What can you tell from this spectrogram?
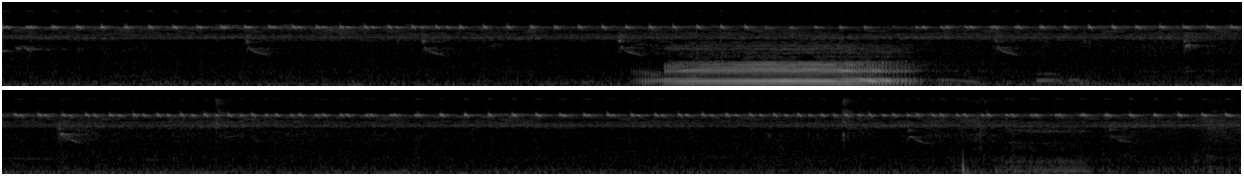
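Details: Cow about to give birth normally, calving. A single drawn-out, harmonic-rich moo lasting about a second and a half near the middle, over constant high, rapidly pulsing cricket trilling and scattered faint bird chirps.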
